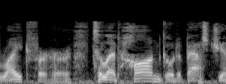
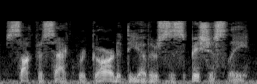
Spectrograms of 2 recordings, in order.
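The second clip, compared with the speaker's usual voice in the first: plain reading voice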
